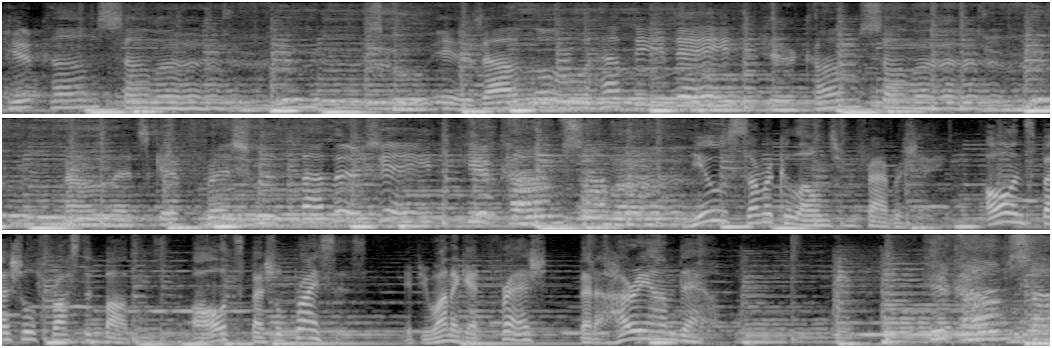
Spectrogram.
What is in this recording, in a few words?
Radio Advert; Radio Hallam; Faberge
